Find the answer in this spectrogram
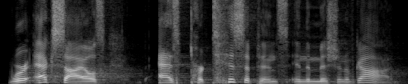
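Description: A man with a slight Southern US accent talks with lively intonation. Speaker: preacher. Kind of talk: sermon. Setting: church.

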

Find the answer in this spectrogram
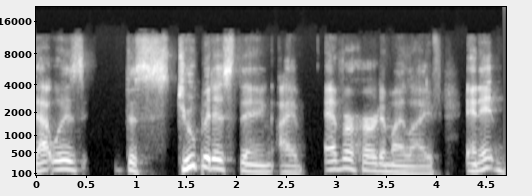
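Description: An animated tone comes through at a moderate pace with ordinary pitch variation, the sound dry and close with no echo against a quiet background. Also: man. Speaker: podcast co-host and editor. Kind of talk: casual chat.

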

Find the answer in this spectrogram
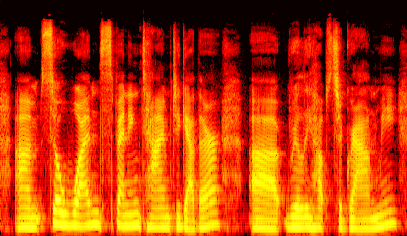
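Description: A woman's unremarkable speaking voice, fairly low in pitch with ordinary variation, at a moderate pace in a very clean recording with a silent background. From Chicago, Puerto Rican family. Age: 40s. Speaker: nonprofit executive director. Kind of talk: interview.

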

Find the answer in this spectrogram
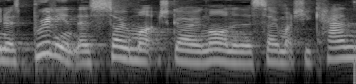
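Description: With an English accent, a woman speaks in a fairly even intonation. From United Kingdom. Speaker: clown and theatre company founder. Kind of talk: casual interview.

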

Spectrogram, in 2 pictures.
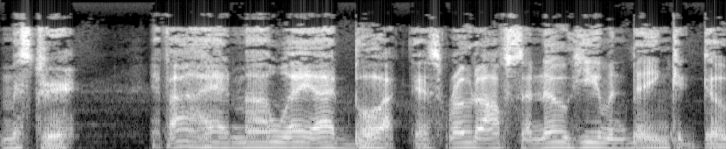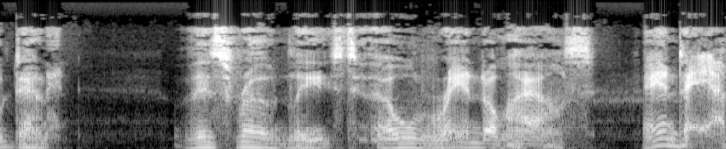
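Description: Using a raspy put-on character voice, a man speaks at a medium pitch and a fairly slow pace. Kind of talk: comic overacting radio play. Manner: grim, folksy storyteller.

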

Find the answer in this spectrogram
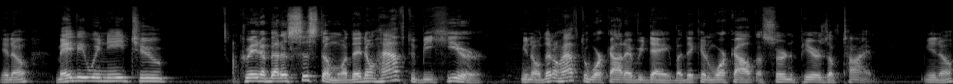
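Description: A man with a Brazilian accent at a medium pitch, with lively intonation and a fairly quick pace, in a very clean recording with a silent background. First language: Portuguese. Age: 60s. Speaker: water polo coach. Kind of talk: casual interview.

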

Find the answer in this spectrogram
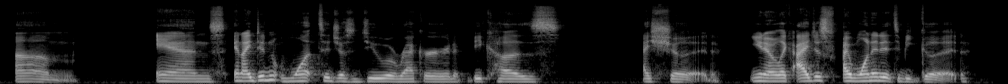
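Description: In an American accent, a woman speaks at a very slow pace with a very deep, low pitch and ordinary pitch variation. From Cincinnati, Ohio, US Midwest. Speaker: indie rock musician, singer-songwriter. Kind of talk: casual interview chat. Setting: remote call. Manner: casual, many filler words.

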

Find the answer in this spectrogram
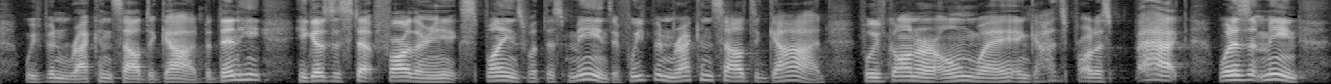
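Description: A man with a fairly high pitch and an ordinary speaking voice, at a fairly quick pace, on a very clean recording with a silent background. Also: ordinary pitch variation, dry, close sound with no echo. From US South, Memphis area. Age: 30s. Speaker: guest preacher. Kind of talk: sermon.

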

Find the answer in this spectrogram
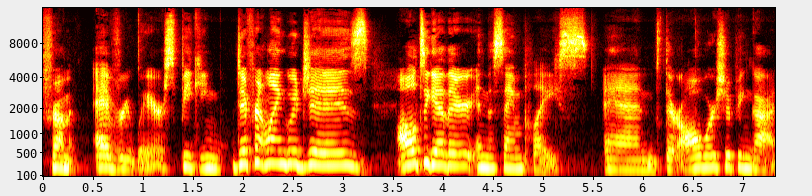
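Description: Using a plain, everyday voice, a woman speaks at a fairly high pitch with ordinary pitch variation. Her pace is fairly slow. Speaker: podcast co-host. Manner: joking, playful.

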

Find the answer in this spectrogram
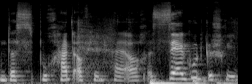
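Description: Here a woman speaks at a medium pitch and a moderate pace. Her intonation is fairly even. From Mecklenburg-Vorpommern. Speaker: podcast co-host. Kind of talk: casual chat.

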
